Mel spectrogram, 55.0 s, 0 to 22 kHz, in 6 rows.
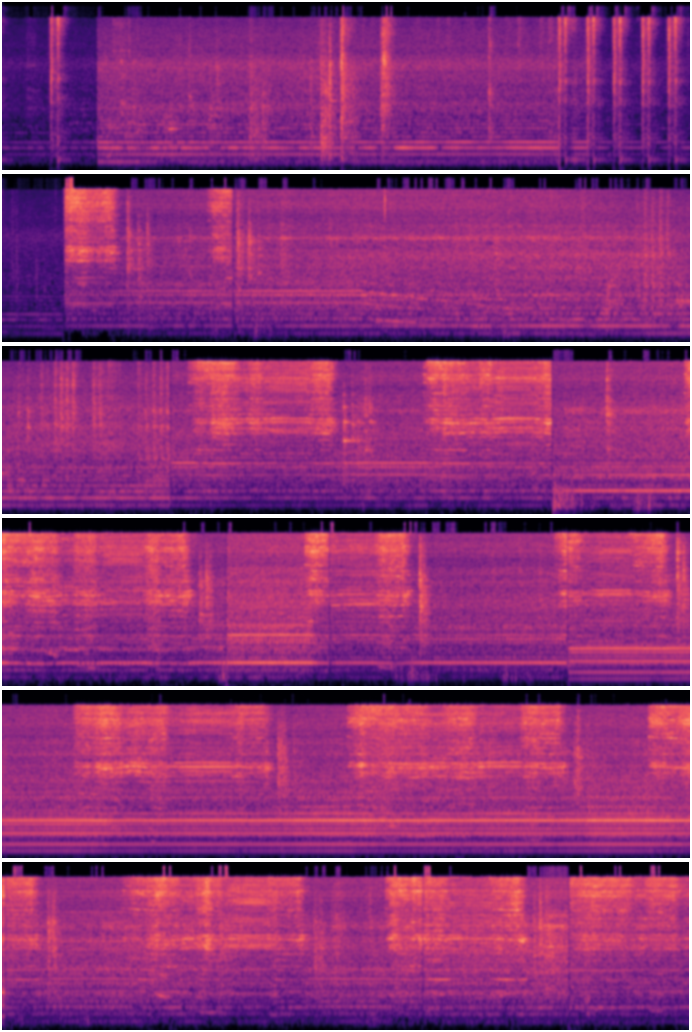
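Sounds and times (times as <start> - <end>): power tool motor hum: 34.8 - 46.0.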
